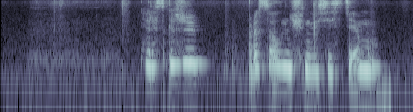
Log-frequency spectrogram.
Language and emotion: Russian, neutral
